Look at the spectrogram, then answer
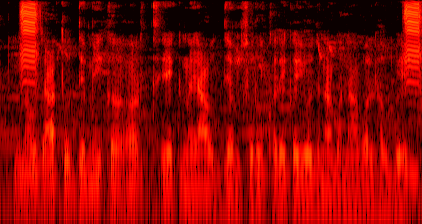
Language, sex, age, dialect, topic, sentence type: Bhojpuri, male, 36-40, Western, banking, statement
